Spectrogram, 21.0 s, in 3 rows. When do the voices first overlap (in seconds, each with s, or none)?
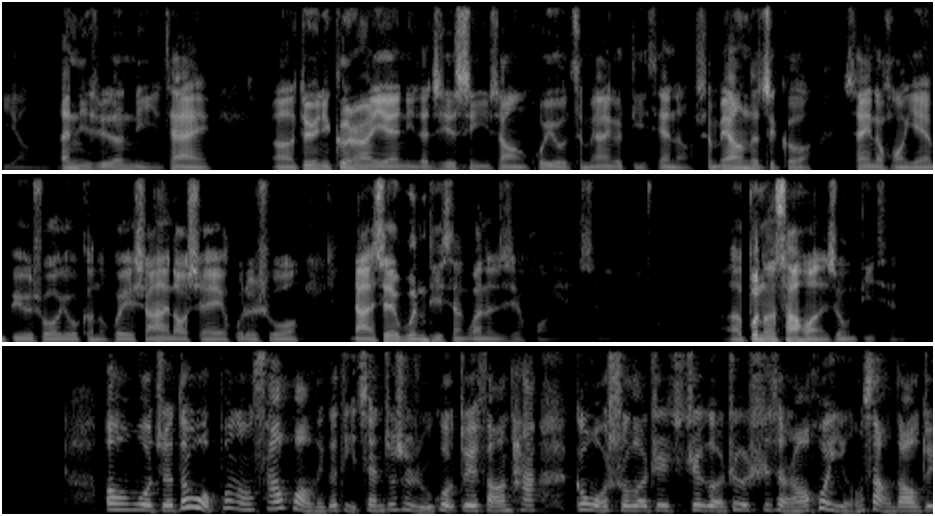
none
